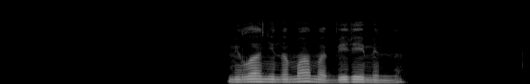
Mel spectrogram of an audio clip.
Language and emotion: Russian, neutral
